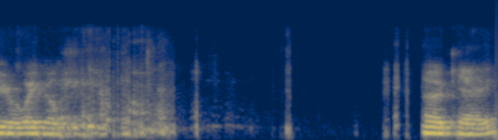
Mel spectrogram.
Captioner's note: laughter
